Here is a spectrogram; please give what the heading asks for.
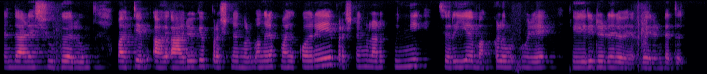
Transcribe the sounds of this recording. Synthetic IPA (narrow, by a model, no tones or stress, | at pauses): e̞nd̪aːɳɨɕuɡɐɾummɐtːjɐaːɾo̞ːɡjɐprɐɕnɐŋːɐɭumɐŋːɐne̞mɐkoreːprɐɕnɐŋːɐɭaːɳɨkuɲːit͡ɕe̞rijɐmɐkːɐɭuoɻeeːɾiɾɐɽɐɾʋɐɾuɳɖɐðɨ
